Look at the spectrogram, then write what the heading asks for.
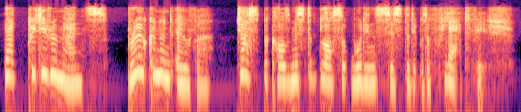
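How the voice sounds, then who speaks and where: Casting: a male reader putting on a dreamy, whimsical young woman, high-pitched, breathy and drawn out. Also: expressive, dry recording, highs cut off. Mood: wistful. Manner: breathy, sighing, drawn-out gushing. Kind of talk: audiobook character voice.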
